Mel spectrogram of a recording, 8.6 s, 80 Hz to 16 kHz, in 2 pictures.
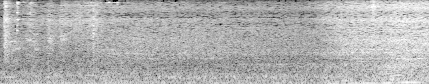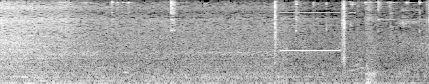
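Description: A 2011 Toyota Corolla engine with a new genuine muffler idles and hums steadily nearby, swelling briefly midway, with a voice speaking over it and a few small clicks toward the end.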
